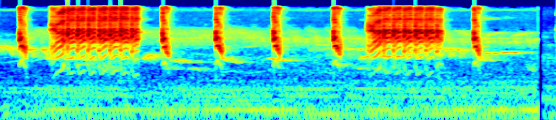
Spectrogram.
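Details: Long-tailed shrike in excited song used as a lure: two long harsh buzzy bursts separated by single clipped high chips.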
